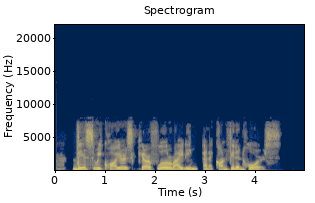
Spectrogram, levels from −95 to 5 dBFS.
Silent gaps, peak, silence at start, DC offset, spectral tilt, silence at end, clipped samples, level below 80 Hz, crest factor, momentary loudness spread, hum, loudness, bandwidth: 0.31-0.35 s, 2.90-2.94 s; 0 dBFS; 0.05 s; under 0.1%; -4.5 dB/octave; 0.5 s; under 0.1%; -54 dBFS; 16 dB; 10 LU; none; -17 LUFS; 7.8 kHz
